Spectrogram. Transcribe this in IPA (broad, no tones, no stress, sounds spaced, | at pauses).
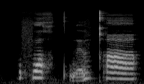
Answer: f ɔ χ kʷʼ ɛ̰ v qʰ ɑ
